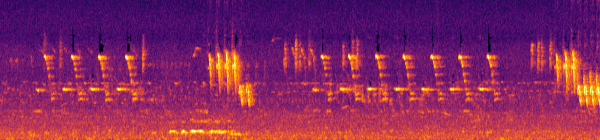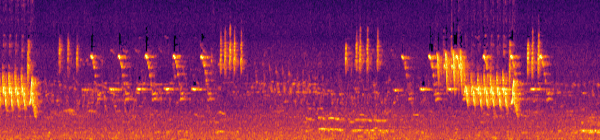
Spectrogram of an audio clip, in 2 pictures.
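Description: Songbirds singing: runs of quick high chirps repeating a few times a second, with two louder rapid trills, one about halfway and one near the end.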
